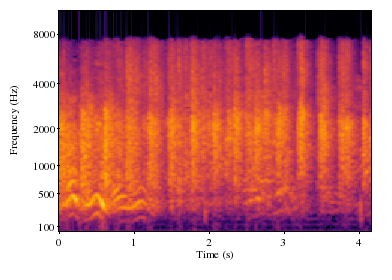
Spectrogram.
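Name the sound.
audience applause welcoming guests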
